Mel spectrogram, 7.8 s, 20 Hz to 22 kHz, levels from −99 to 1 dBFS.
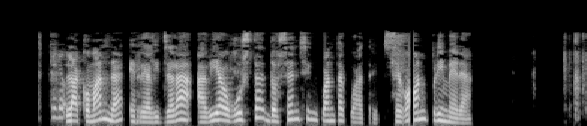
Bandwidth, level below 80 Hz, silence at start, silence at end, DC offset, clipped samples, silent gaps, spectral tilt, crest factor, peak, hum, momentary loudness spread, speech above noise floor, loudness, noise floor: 8.2 kHz; -60 dBFS; 0.65 s; 0.05 s; under 0.1%; under 0.1%; 1.65-1.71 s, 5.05-5.10 s, 6.30-6.81 s, 6.88-7.07 s, 7.14-7.49 s; -4.5 dB/octave; 18 dB; 0 dBFS; none; 13 LU; over 72 dB; -18 LUFS; under -90 dBFS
